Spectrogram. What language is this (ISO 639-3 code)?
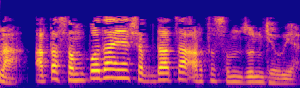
mar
